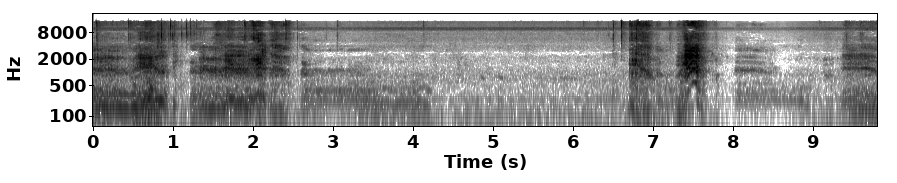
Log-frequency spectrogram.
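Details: Cane Corso mother named Cashmere disciplining her most dominant female puppy, pinning her into a submission posture; a low rumbling growl for about two seconds, then quiet, and two sharp bursts near the end.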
